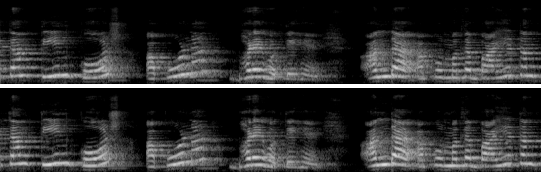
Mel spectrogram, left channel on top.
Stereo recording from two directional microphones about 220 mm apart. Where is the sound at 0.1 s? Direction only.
45° right (ahead or behind).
